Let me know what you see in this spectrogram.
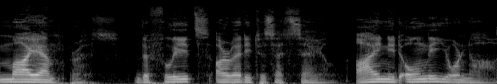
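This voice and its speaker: A put-on character voice with hardly any pauses, on a very clean recording with a silent background. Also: man, fairly low pitch for a man, fairly slow pace. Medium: read story. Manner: formal, deferential.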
